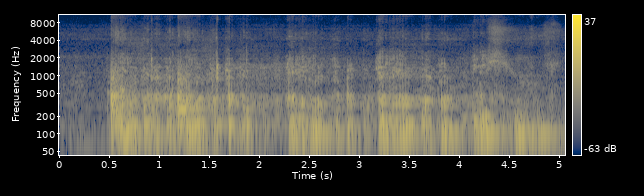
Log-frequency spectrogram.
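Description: Male lion or tiger at the San Diego Zoo roaring close to the microphone, a series of deep, rumbling, grunting roars that swell and fade in bursts with no speech.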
